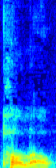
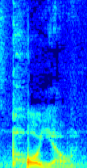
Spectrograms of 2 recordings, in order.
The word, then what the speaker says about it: pollo: poultry poo and again the Double L is pronounced as a y which is why when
